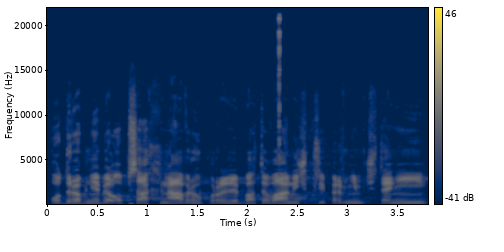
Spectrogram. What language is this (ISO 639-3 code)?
ces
